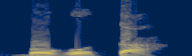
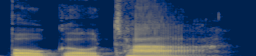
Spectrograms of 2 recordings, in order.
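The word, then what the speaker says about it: Bogotá: Bogota? – The last A has accent, Bogota. – Ah, Bogota.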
